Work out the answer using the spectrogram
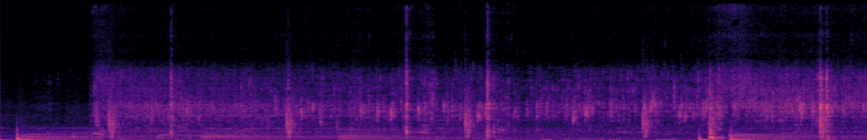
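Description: Chopped garlic and onion sizzling as they hit hot oil in a metal wok. The sizzle starts about a second in, with a metal spatula clicking and scraping against the wok as it stirs, and a couple of sharper knocks.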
